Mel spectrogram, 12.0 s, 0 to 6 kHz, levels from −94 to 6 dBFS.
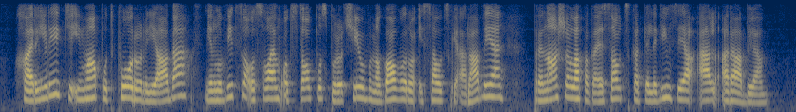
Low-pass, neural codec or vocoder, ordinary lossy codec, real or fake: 5.4 kHz; codec, 24 kHz, 1.5 kbps, HILCodec; none; fake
